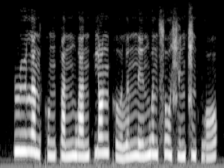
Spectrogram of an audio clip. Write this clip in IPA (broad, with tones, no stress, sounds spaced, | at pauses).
ɻ ɻ̩˥ l a˥˩ n k ʊ˧˥ ŋ p a˧˥ n n̪ w a˧˥ n p j ɑ˥ ŋ k ɤ˨˩ l ə˧˥ n n̪ e˧˥ ɪ̯ n̪ w ə˥˧ n s o˥˩ ʊ̯ ɕ y˧˥ n t͡ɕ y˧ n f w ɔ˧˥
